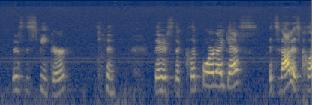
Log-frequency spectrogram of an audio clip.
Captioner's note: chuckle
